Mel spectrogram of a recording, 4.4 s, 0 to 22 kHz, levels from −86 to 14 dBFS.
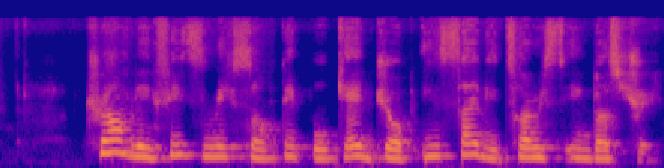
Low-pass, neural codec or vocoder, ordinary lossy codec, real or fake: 14.4 kHz; codec, 32 kHz, 1.9 kbps, SNAC; none; fake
